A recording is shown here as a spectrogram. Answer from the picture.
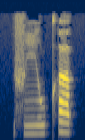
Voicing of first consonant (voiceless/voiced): voiceless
